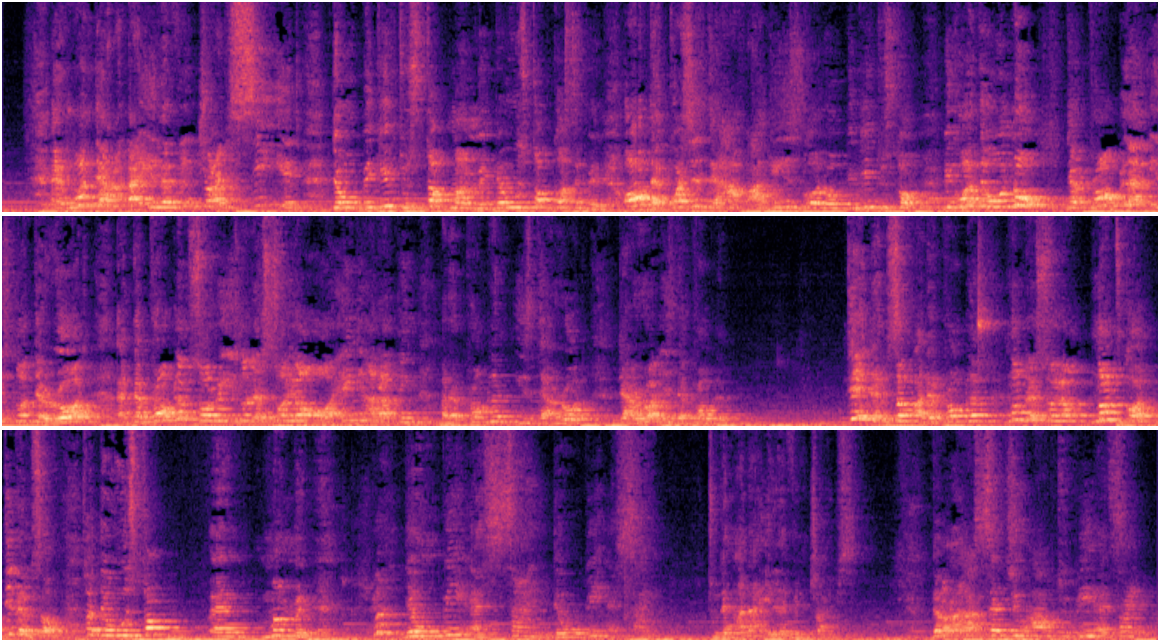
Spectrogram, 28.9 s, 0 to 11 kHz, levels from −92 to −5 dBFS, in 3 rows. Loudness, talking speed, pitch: -21 LUFS, 215 wpm, 260 Hz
